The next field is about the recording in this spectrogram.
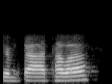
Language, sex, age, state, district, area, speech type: Sindhi, male, 45-60, Gujarat, Kutch, urban, conversation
